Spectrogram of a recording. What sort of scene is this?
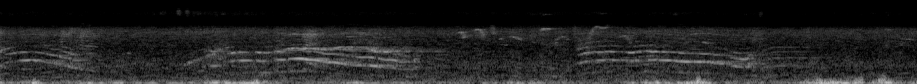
park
